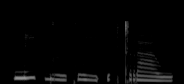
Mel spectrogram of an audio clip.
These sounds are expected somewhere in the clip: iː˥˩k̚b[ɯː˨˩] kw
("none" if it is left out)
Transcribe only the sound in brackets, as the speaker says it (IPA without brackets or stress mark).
ɯː˨˩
